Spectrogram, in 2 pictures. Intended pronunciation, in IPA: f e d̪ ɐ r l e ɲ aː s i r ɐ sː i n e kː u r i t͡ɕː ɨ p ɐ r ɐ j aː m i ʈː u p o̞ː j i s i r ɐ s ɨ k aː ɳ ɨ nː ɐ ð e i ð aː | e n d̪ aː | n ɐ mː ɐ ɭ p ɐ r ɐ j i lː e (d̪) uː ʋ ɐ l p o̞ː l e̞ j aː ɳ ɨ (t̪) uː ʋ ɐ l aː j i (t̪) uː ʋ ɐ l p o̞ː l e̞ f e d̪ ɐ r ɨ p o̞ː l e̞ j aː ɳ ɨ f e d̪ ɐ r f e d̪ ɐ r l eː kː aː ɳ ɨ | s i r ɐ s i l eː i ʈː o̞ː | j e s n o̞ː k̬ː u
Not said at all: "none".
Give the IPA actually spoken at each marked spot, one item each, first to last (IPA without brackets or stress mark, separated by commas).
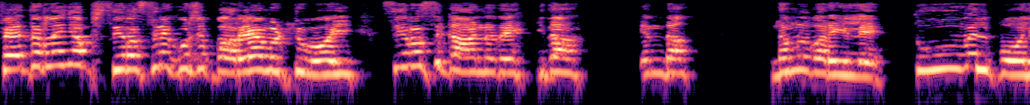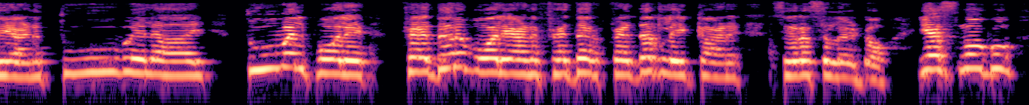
t̪, t̪, t̪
